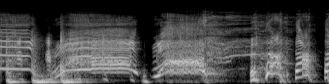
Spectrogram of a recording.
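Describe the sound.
A voice imitates the screech of an alien body-snatching pod person: loud, strained, sustained wailing that bends in pitch, broken by short breaks and ending in choppier yelps.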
